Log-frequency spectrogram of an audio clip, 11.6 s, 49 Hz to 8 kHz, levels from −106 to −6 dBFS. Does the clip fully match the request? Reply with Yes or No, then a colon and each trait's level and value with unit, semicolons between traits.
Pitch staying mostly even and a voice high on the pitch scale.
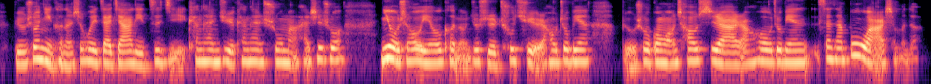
Yes: narrow, 1.9 semitones; high, 195 Hz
